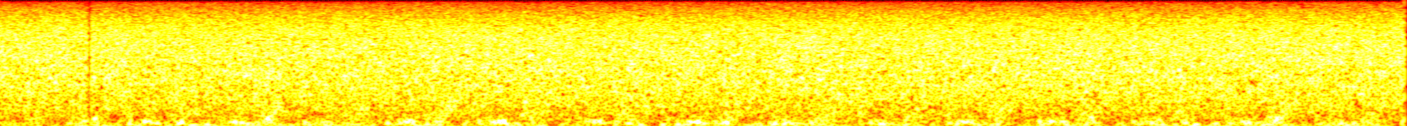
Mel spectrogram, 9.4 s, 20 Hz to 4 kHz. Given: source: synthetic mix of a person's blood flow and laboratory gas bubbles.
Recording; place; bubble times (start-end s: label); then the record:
Doppler ultrasound of blood flow; precordium
no bubbles
From the record:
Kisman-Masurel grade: 000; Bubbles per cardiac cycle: 0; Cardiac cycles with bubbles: 0%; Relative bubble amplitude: no bubbles discernible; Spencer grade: 0 (complete lack of bubble signals)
